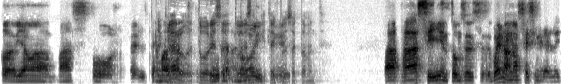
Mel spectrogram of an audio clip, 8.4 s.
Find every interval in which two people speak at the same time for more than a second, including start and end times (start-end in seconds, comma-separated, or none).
2.3-4.3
